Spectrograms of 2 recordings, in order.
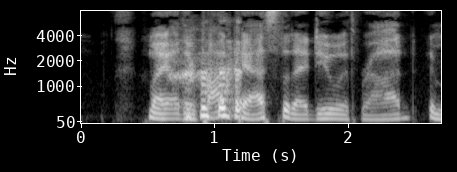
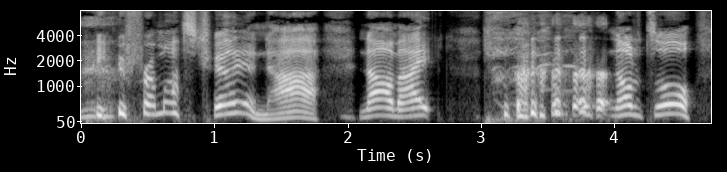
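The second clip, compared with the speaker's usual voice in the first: playful fake Australian accent, laughing through it; mock Australian accent; 6 semitones higher, slower than usual. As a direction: ham up an Aussie denial with a laugh. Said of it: "a whole Australian accent".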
